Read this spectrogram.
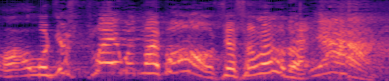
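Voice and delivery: loud folksy aw-shucks voice; Jimmy Stewart. Retold or imitated. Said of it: "Did Jimmy Stewart basically go".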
